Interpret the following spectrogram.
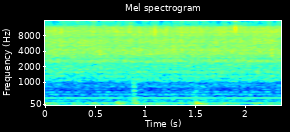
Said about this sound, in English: we will put this mince onto the frying pan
